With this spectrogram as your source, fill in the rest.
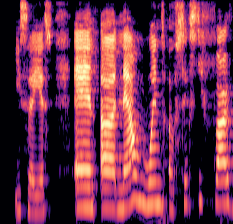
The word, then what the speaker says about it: Isaias: I'm bringing you another tropical weather outlook and discussion, I guess you could say, on tropical storm Isaias. That's how you pronounce it. I'm pretty sure, Isaias.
